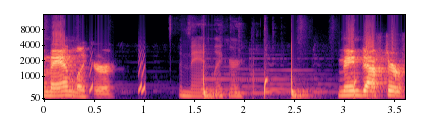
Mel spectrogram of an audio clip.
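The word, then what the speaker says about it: Mannlicher: funny name in English it would be pronounced the man licker the man licker named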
